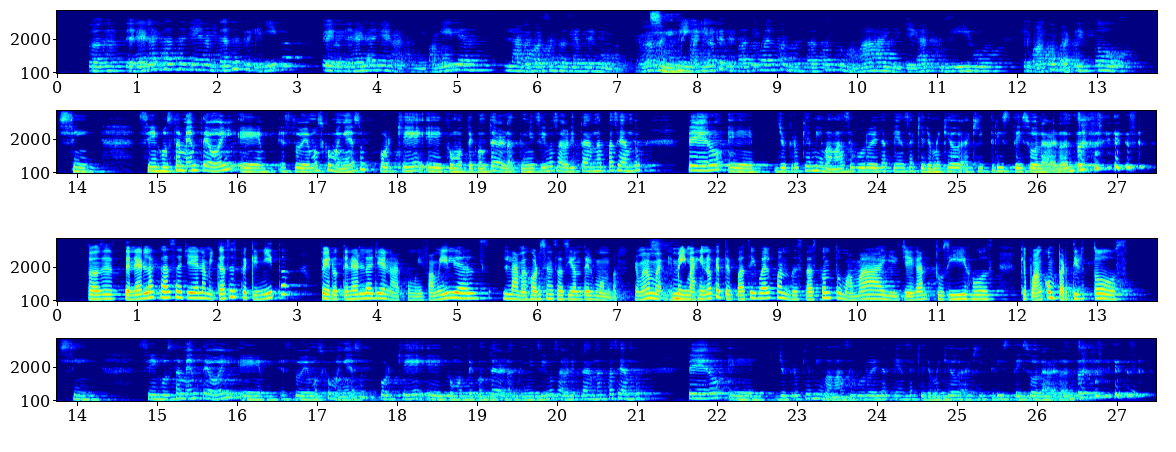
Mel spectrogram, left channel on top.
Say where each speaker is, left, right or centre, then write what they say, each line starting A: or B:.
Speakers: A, on the right; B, on the left.
A: Entonces, tener la casa llena, mi casa es pequeñita, pero tenerla llena con mi familia es la mejor sensación del mundo. Yo me,
B: sí.
A: me- me imagino que te pasa igual cuando estás con tu mamá y llegan tus hijos, que puedan compartir todos.
B: Sí, sí, justamente hoy eh, estuvimos como en eso, porque eh, como te conté, ¿verdad? Que mis hijos ahorita andan paseando, pero eh, yo creo que mi mamá seguro ella piensa que yo me quedo aquí triste y sola, ¿verdad? <laughs> Entonces,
